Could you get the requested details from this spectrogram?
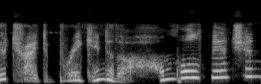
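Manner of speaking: very high-pitched stage whisper. Recounting how Sarah leaned in after hearing the story, Sarah's stage whisper, retold. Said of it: "kind of stage whispers".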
